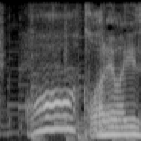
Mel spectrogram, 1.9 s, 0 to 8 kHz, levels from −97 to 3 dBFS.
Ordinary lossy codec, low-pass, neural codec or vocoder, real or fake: none; 7.2 kHz; none; real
